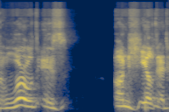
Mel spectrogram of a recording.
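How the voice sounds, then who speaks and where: Putting on a character voice, a man speaks in a high, raspy voice that is raised and projected, with lively intonation. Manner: through gritted teeth.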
